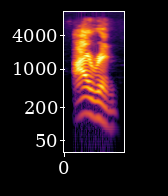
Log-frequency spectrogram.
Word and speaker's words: iron: clothe iron iron IR say it like you are I earn like when you go to work like when you go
